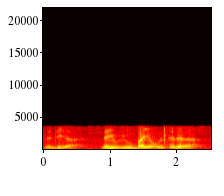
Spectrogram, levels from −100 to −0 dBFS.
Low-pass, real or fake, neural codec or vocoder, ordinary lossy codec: 3.6 kHz; real; none; AAC, 32 kbps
